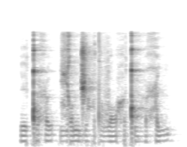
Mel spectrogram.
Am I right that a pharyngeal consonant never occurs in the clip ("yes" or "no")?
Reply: no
